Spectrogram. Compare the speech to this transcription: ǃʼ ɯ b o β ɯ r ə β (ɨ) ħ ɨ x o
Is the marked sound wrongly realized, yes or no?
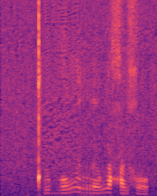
no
